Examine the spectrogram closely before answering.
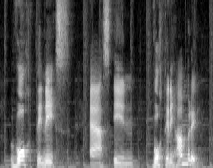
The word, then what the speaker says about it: tenés: Also, when using vos, in most of the cases, the verb is in a different form, which accentuates the last syllable. So, instead of tú tienes, it's vos tenés, as in vos tenés hambre, tú vienes, vos venís.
